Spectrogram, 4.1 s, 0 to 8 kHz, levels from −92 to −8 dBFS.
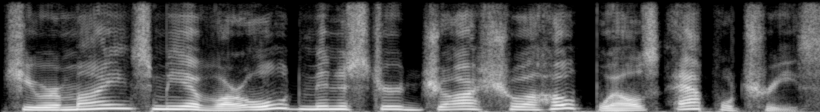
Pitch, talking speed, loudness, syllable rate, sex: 190 Hz, 160 wpm, -15 LUFS, 4.6 syllables/s, male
